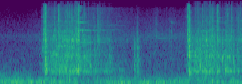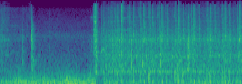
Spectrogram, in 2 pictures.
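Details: Small engine left outside for months through rain, snow and ice, started on choke. Pull-start rasps, then it catches and keeps running with a light, uneven patter; starts easily and runs healthy.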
